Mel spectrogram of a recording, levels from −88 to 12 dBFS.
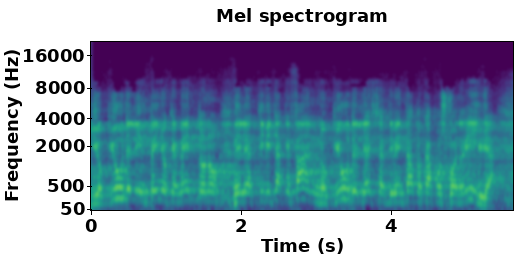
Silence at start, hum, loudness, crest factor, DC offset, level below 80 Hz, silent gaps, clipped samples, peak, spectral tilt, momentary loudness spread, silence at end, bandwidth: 0 s; none; -18 LUFS; 18 dB; under 0.1%; -62 dBFS; none; under 0.1%; -2 dBFS; -3 dB/octave; 3 LU; 0 s; 10 kHz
